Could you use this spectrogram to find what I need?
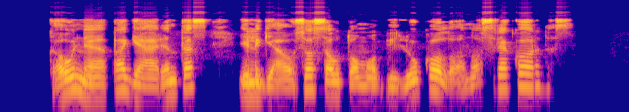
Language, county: Lithuanian, Telšiai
